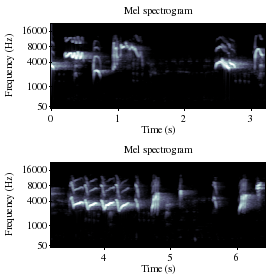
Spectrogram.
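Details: Yellow-legged thrush (sabiá preta) singing the southern "mateiro" song style: rapid bursts of high, clear whistles and slurred twittering notes, some phrases dipping and rising, separated by short silent pauses.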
